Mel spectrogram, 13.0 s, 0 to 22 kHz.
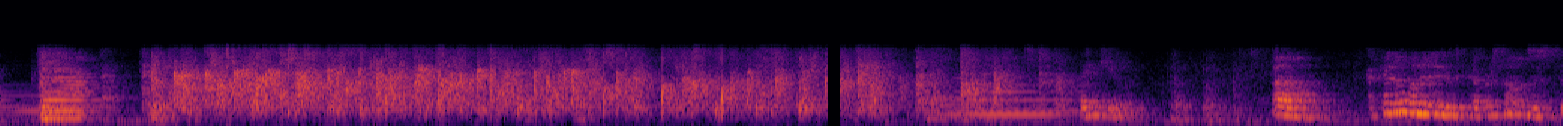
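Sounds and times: audience applause: 1.2s - 9.0s.

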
